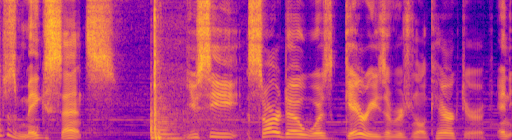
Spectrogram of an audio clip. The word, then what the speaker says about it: Sardo: Or rather, as I should say, it's just Sardo. No mister and accent on the dough.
